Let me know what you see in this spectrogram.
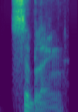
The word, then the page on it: sibling: British English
